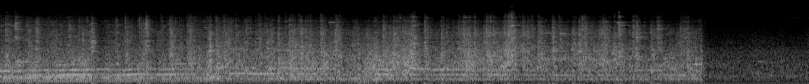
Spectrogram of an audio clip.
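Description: Railroad cars of a train moving slowly, with a steady whining squeal over a rapid, uneven run of metallic clanks and knocks; the sound cuts off suddenly near the end.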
